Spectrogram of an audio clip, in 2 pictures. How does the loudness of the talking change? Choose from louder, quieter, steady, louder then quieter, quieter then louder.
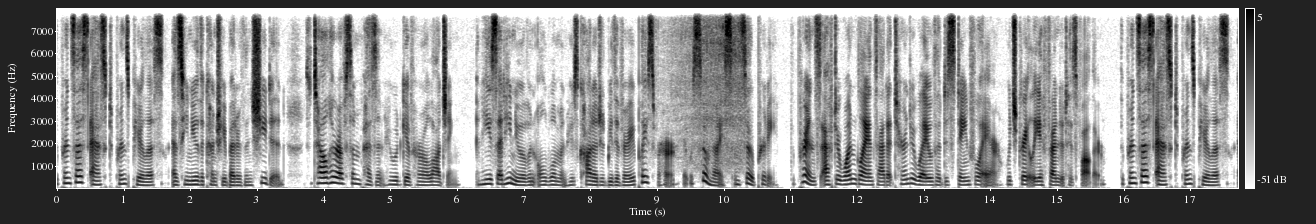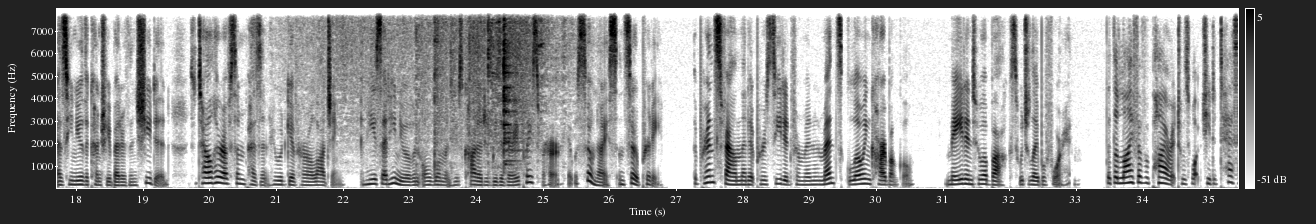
steady.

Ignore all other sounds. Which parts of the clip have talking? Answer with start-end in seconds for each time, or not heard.
0.0-35.3.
